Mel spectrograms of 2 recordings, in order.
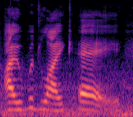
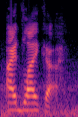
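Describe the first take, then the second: First: "I would" is said in full, two words. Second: "I would" is contracted to one syllable. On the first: This is more formal than a teen would speak. The speaker calls it wrong. "that's not how it's going to be" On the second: This is how a typical teen would speak. The speaker calls it right. "That's what he would have said"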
